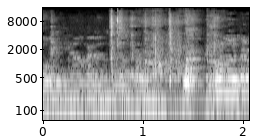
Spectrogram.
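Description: A spoon stirs raw mutton pieces in a metal pot.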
